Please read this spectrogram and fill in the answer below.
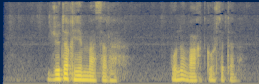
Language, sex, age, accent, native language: Uzbek, male, 25-34, Toshkent viloyati, Uzbek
